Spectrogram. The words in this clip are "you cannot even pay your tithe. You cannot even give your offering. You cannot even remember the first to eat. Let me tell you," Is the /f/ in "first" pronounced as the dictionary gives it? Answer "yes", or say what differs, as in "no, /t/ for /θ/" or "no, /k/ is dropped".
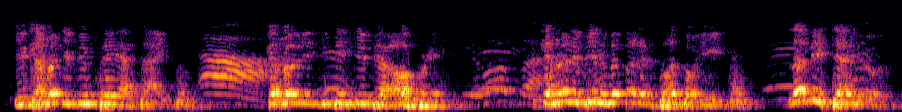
no, /p/ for /f/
